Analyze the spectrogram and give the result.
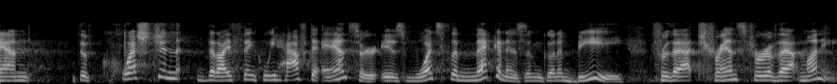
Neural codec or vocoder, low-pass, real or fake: codec, 24 kHz, 6 kbps, HILCodec; 7.2 kHz; fake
